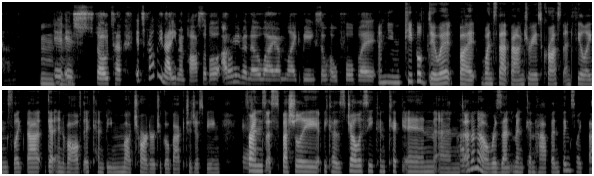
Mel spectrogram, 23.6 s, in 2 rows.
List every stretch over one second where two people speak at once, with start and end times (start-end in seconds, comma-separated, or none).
none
